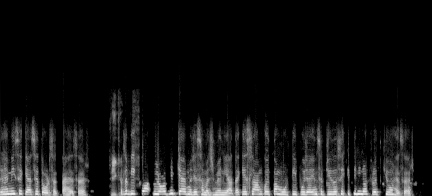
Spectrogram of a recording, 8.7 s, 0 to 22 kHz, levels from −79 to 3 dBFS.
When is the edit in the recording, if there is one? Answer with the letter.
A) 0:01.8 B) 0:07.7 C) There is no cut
C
